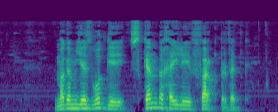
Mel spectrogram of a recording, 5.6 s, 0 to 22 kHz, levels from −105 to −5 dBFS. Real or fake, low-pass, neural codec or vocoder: real; 9.9 kHz; none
